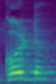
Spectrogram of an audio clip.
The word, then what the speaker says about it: could: topic है वो है गुड सबसे पहले इसका तलफ सुन लो भाई गुड है या कोल्ड नहीं है ल साइलेंट है इसमें ठीक है अब बात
